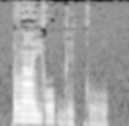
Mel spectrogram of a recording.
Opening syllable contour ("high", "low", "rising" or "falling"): high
